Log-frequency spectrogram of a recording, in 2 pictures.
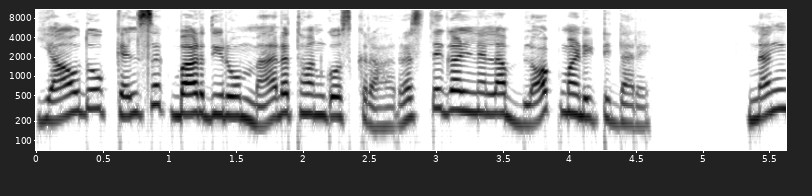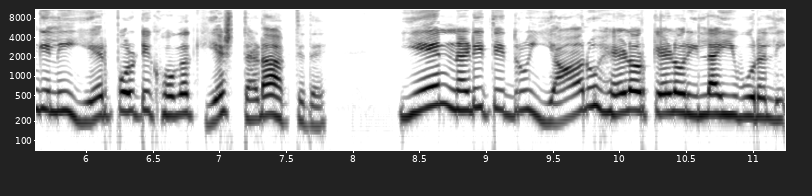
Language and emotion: Kannada, angry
